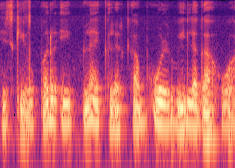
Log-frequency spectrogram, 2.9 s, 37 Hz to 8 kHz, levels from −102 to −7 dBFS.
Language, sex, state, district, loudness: Hindi, male, Himachal Pradesh, Shimla, -17 LUFS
